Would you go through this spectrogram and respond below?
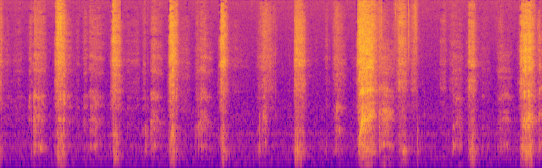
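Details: Kennel cough in a dog named Kyla: a rapid run of short, harsh, hacking coughs.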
